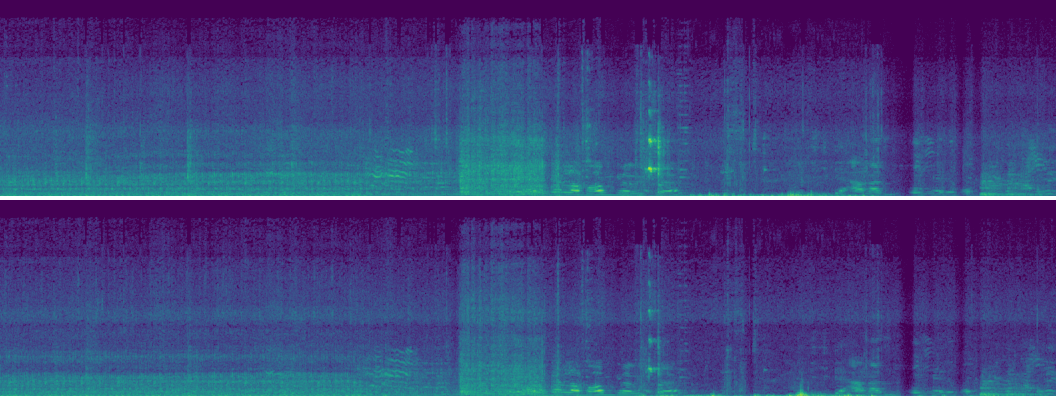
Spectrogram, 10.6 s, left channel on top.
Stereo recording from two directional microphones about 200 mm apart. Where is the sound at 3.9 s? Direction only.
55° right (ahead or behind).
